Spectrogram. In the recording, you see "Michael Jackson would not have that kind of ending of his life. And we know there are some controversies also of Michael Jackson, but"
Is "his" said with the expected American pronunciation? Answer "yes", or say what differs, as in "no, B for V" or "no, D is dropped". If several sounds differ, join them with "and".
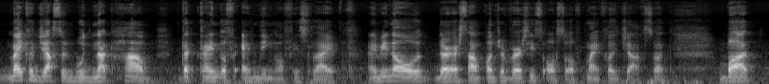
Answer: no, S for Z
